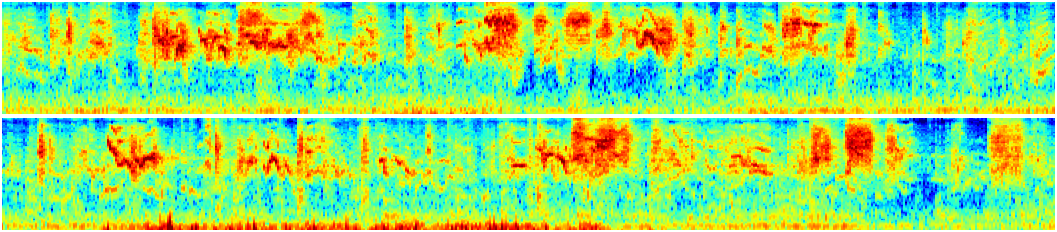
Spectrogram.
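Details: Baby budgerigars in an aviary chirping together: a dense, continuous chatter of overlapping high, scratchy chirps and short squawks from many birds, with brief low thumps midway.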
